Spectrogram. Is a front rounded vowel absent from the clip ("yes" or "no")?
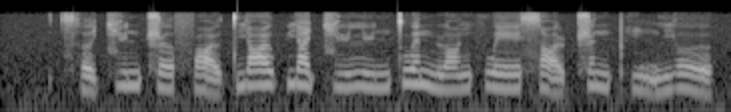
no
